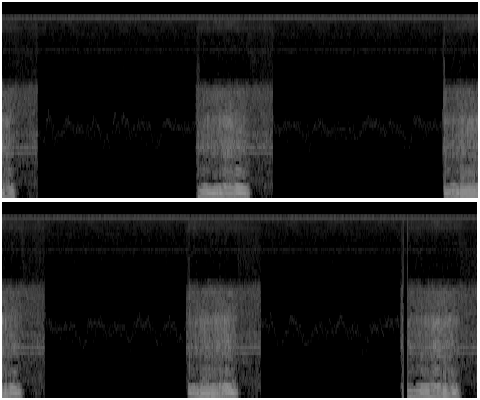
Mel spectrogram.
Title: Snoring Over Xbox Live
